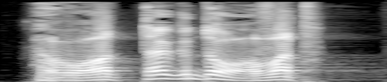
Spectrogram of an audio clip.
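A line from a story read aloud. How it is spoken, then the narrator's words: Snorting. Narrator (Russian): хмыкнул Зяблик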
